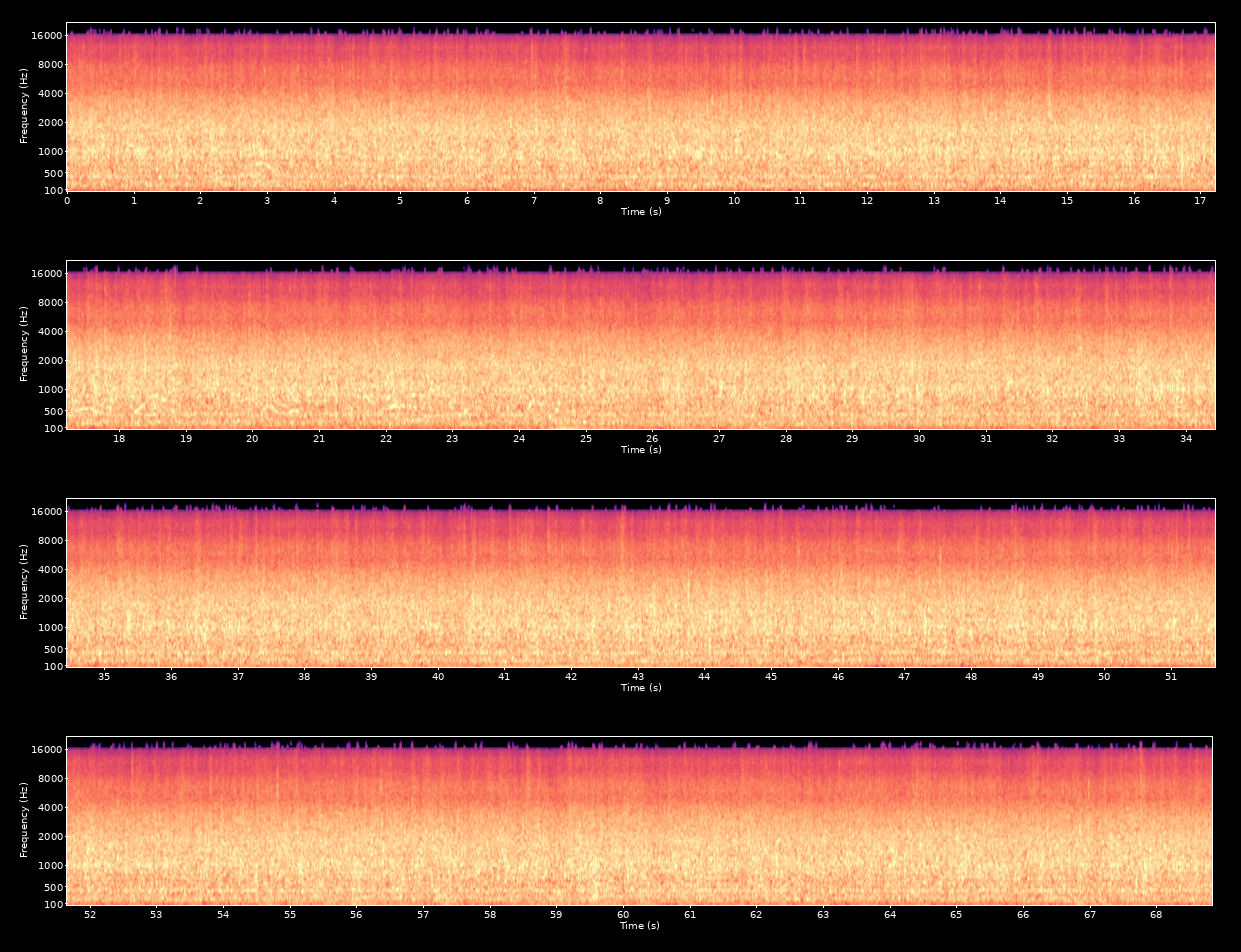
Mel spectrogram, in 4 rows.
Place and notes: United Nations Plaza A, New York, NY, USA - Small waterfall at United Nations Plaza
Sounds of water from a small waterfall at 845 United Nations Plaza.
